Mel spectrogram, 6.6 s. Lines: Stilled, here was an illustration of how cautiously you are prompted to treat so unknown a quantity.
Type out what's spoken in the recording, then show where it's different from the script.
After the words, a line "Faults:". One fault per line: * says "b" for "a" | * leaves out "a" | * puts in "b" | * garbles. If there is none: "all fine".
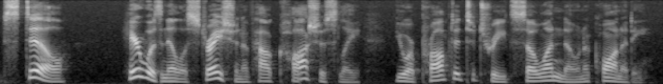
Still, here was an illustration of how cautiously you are prompted to treat so unknown a quantity.
Faults:
* says "Still" for "Stilled"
